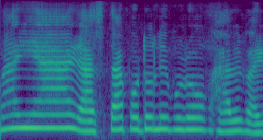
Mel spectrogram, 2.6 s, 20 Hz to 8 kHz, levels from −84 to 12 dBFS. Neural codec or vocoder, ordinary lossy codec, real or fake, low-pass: codec, 16 kHz, 4.8 kbps, FACodec; none; fake; none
